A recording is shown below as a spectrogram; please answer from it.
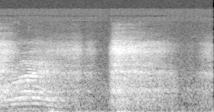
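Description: Near silence with a man's faint breaths into a handheld microphone, twice: once at the start and again a little over a second in.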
